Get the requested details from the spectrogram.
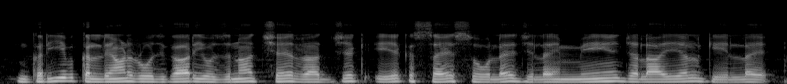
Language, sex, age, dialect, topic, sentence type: Maithili, male, 36-40, Eastern / Thethi, banking, statement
